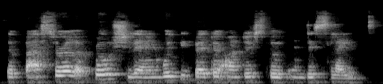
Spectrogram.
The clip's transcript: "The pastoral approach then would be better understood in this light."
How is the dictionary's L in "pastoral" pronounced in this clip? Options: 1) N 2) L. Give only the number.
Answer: 2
